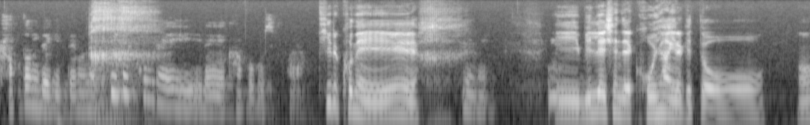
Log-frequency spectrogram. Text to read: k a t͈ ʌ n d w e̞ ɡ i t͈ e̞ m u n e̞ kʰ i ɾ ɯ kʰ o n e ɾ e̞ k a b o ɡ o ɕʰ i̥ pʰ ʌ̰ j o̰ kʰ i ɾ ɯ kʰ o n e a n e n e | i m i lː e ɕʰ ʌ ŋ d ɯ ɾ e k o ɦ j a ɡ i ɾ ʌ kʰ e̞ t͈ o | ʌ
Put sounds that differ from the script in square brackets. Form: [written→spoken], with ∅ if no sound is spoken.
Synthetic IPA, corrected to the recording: k a t͈ ʌ n d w e̞ ɡ i t͈ e̞ m u n e̞ [kʰ→tʰ] i ɾ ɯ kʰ o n e ɾ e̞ k a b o ɡ o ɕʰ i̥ pʰ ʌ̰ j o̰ [kʰ→tʰ] i ɾ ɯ kʰ o n e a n e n e | i m i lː e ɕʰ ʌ [ŋ→n] d ɯ ɾ e k o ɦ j a [ɡ→ŋ] i ɾ ʌ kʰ e̞ t͈ o | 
